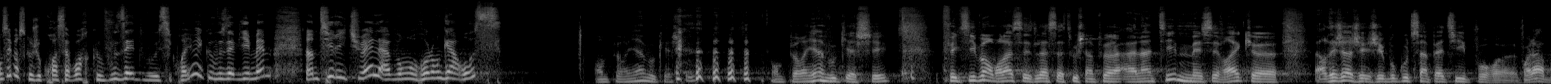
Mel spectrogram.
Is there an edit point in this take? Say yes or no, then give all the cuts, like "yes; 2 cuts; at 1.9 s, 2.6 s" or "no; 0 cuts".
yes; 2 cuts; at 9.9 s, 11.2 s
